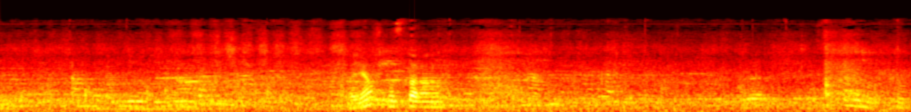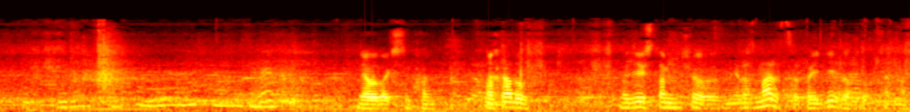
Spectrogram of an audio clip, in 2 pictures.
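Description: Voices of a crowd murmur and chatter in a large echoing hall.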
